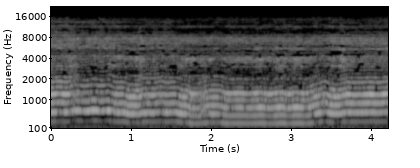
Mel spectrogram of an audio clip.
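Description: A man's solo unaccompanied voice chanting in the Arabic devotional style, holding one long drawn-out melismatic note that slides down in pitch around the middle and climbs back near the end.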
